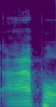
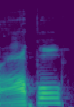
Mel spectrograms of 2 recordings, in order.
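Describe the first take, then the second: First: Apple with a short "a" as in cat; apple, usual vowel. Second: Apple said as OP-ul; broad "ah" at the start of apple. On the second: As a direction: say apple with the "ah" of father. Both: Shown as a demonstration. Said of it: "it's like apple or apple".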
